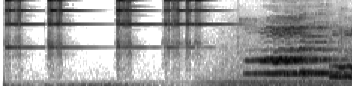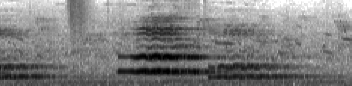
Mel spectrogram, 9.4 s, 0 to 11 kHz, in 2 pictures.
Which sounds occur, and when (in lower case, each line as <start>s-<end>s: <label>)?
0.0s-3.3s: bicycle bell
3.1s-9.3s: mechanisms
3.3s-5.6s: female singing
3.3s-9.3s: wind
4.4s-5.4s: chirp
5.6s-5.8s: generic impact sounds
5.8s-6.2s: chirp
6.2s-9.0s: female singing
7.5s-9.3s: chirp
